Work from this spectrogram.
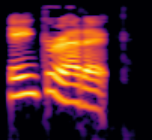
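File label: "anchoretic", English, British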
